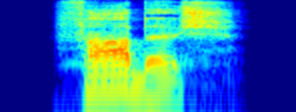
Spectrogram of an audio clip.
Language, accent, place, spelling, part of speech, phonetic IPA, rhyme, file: German, Germany, Berlin, fabisch, adjective, [ˈfaːbɪʃ], -aːbɪʃ, De-fabisch.ogg
- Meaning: Fabian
